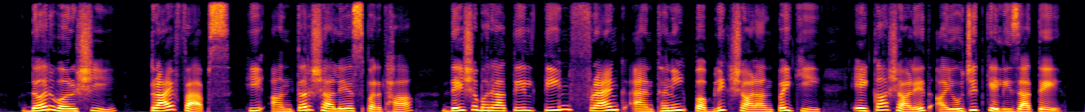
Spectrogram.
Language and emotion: Marathi, neutral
